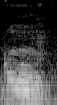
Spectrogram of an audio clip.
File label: "peel", Kibembe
